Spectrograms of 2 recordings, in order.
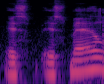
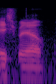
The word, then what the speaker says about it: Ismail: Ismail. That's the one. That guy. Yeah, that's how you pronounce it, Ishmael. Ishmael.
